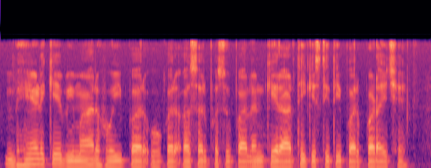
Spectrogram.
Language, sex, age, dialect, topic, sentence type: Maithili, male, 18-24, Eastern / Thethi, agriculture, statement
